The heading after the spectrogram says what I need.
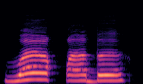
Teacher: वक़ब, क़ाफ heavy है यहाँ पर, और बा का एंड पे कलकला, क्योंकि बा स्टॉप पे चले जाएगी।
